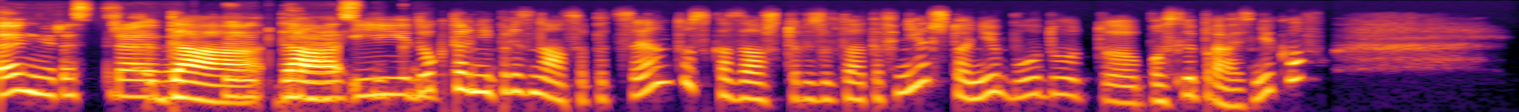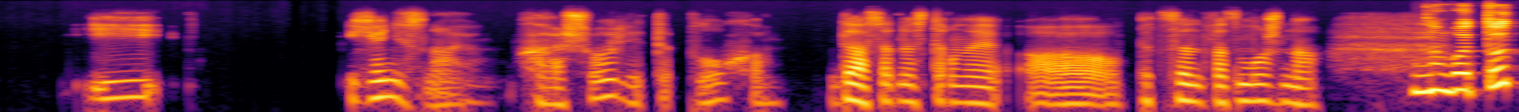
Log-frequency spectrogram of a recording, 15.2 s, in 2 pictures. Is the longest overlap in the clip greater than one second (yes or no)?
yes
